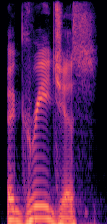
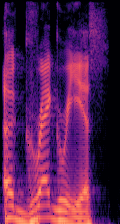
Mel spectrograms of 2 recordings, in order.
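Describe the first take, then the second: First: The word is said without an added R sound. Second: The word is said with an added R sound. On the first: "taking that word" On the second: "adding an R as egregious"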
